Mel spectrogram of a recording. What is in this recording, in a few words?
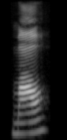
"mao2", Chinese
